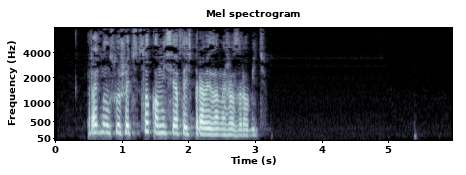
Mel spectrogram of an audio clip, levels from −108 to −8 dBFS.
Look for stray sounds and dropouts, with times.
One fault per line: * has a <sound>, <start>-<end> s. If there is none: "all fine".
all fine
